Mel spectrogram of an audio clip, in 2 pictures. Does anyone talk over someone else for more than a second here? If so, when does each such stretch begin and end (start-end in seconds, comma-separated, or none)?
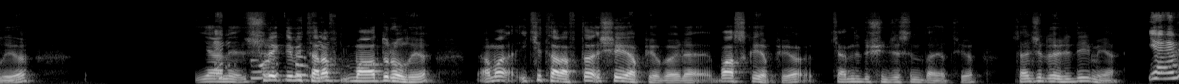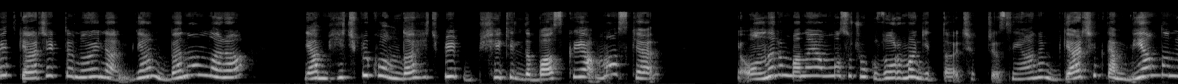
2.1-3.4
